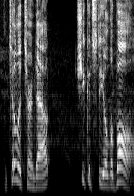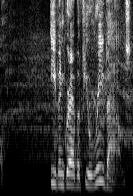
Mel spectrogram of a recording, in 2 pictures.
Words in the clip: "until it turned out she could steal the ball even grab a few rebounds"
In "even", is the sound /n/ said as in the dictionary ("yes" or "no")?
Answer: yes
